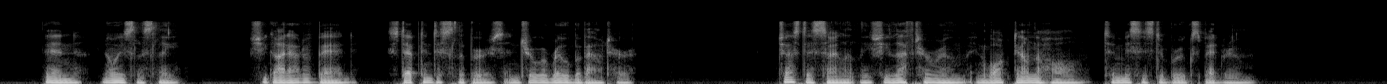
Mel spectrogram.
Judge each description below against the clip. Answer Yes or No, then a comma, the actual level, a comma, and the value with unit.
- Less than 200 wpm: Yes, average, 140 wpm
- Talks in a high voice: No, very low, 80 Hz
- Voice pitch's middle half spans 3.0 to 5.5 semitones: No, narrow, 2.5 semitones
